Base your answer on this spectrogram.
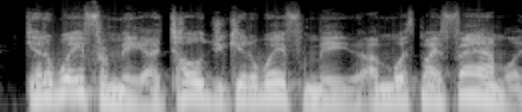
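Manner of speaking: plain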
